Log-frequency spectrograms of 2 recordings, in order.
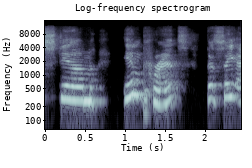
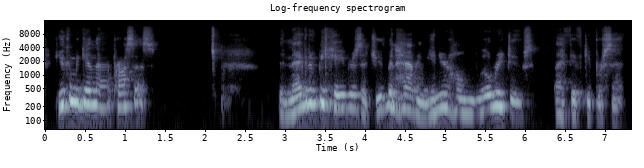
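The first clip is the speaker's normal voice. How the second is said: much softer, lower, gentle voice; hushed and soft; 6 semitones lower, 11 dB quieter than usual. Real, not acted. Speaker softly guides parents through self-talk, hushed. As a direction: drop to a hush and soothe.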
